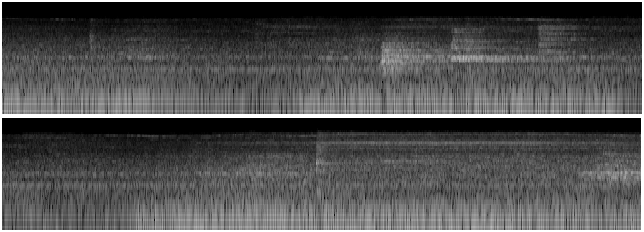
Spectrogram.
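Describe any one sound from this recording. A truck engine drones steadily, rising and falling with the road.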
